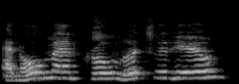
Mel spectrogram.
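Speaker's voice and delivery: usual speaking voice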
